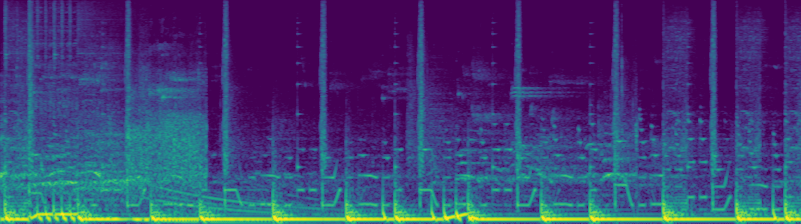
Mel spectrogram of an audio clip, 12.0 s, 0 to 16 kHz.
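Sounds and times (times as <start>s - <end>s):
heavy steady bass: 0.0s - 12.0s.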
